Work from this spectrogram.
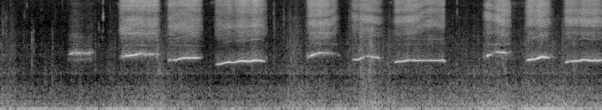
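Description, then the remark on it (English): A person whistles about ten short, breathy notes in loose groups of two or three, imitating a pangolin's whistle, fairly loud over a steady low rumble. “That's the way the, the whistle sounds.”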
